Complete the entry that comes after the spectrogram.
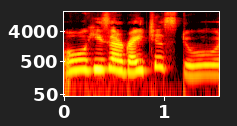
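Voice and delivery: over-the-top, laid-on, exaggerated Chicago accent. Describing how she talks in the role, imitating Grace's Chicago accent. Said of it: "so they do kind of talk like that".

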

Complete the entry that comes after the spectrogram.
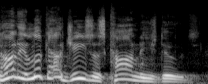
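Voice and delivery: put-on thrilled, eager delivery with swooping pitch. Retelling telling his wife a bible discovery: retelling own excited words. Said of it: "I was so excited".

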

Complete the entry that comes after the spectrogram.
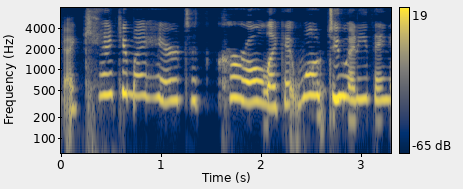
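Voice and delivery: very high, panicked, gasping, hyperventilating voice. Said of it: "also hyperventilating at this point".

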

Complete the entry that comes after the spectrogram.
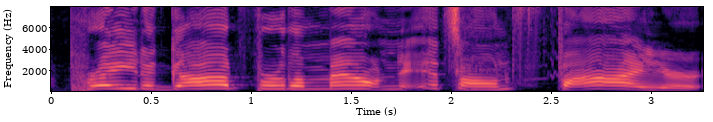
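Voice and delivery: very high, loud, slow Tennessee drawl, stretched ending. Retelling a woman in a grocery store, the speaker imitates her: tennessee accent. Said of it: "She sounded like she was straight out of Tennessee".

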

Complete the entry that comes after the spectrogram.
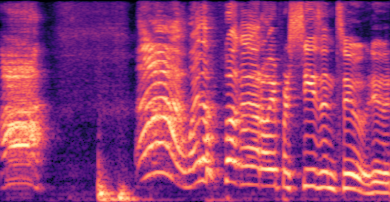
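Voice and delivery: loud, high-pitched, shrill furious yelling. Complaining about waiting for the next season: loud angry yelling. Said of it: "you just messed some people's ears up right now".

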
